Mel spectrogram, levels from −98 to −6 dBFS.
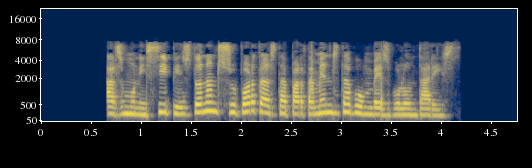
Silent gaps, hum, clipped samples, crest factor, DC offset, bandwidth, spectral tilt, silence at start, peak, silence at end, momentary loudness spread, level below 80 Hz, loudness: none; none; under 0.1%; 16 dB; under 0.1%; 7.8 kHz; -3.5 dB/octave; 0.65 s; -2 dBFS; 0.65 s; 6 LU; -60 dBFS; -17 LUFS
